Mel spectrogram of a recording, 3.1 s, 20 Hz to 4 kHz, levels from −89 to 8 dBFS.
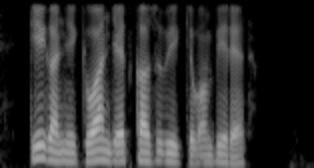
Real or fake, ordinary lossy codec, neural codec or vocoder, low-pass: fake; none; vocoder, 22.05 kHz, 80 mel bands, WaveNeXt; 3.6 kHz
